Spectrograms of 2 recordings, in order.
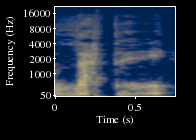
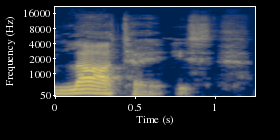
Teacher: There's this lengthening of the vowel to correspond to the English notion that short vowels are signs of lack of class and elegance in language.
